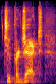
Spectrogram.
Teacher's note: the intonation being on the second syllable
